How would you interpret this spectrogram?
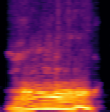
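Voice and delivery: loud, high imitated beast growl; hammed-up monster roar; Sasquatch growl. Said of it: "he goes".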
